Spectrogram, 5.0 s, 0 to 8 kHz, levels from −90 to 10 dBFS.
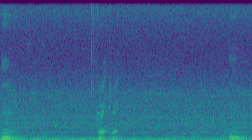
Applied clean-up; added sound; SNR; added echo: none; none; none; none.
